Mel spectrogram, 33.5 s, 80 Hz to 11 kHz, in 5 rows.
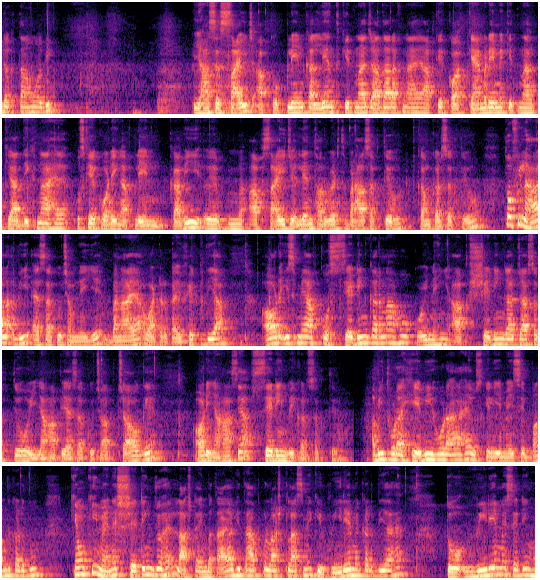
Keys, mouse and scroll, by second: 3.2 click, 4.2-4.7 scroll down 1, 4.7 middle click, 5.0-5.4 scroll up 1, 5.4 middle click, 5.8 scroll up 1, 6.1-7.0 alt+middle click, 7.2 scroll down 1, 7.4-8.3 alt+middle click, 8.5-9.5 alt+middle drag, 11.0 click, 11.8-13.4 alt+middle drag, 13.5-14.5 scroll up 1, 15.5 middle click, 15.9 scroll down 1, 16.1-16.7 alt+middle click, 16.7 scroll up 1, 17.0-17.7 alt+middle click, 17.6 scroll down 1, 17.9 middle click, 18.8 click, 21.3-22.2 drag, 25.9 click, 31.7 click.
